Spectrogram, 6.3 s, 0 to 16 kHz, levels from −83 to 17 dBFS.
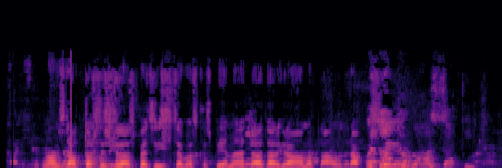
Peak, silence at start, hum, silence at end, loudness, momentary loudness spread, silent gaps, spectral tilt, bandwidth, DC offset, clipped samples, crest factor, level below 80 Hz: -4 dBFS; 0.15 s; none; 0.35 s; -23 LUFS; 15 LU; none; -5.5 dB/octave; 11.5 kHz; under 0.1%; under 0.1%; 20 dB; -56 dBFS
